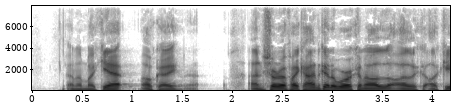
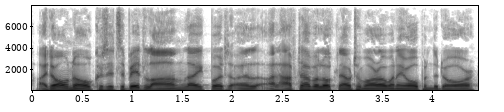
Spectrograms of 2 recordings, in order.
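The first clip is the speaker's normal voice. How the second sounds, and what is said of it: Imitated Arklow Irish accent. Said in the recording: “I don't know if you know the Arklow accent, but this is a dead on Arklow accent.”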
